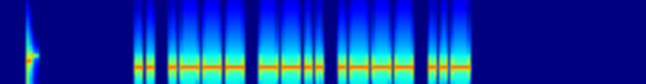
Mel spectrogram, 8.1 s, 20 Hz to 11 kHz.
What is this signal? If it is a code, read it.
Morse code, heard as a keyed tone, about 17 wpm, 700 Hz. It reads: IJZJU
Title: Code Groups - 5 Letter:Numbers - 17wpm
